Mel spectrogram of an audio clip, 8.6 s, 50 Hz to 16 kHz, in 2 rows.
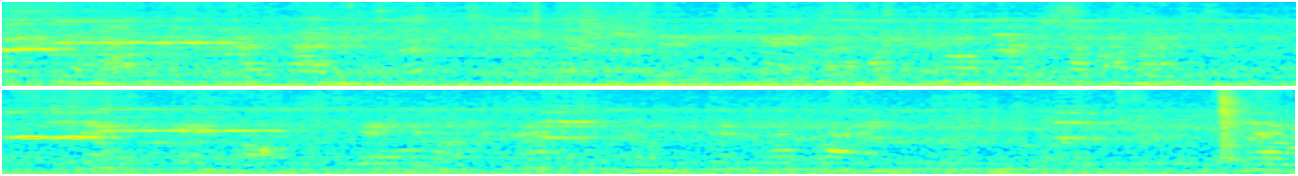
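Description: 815 series electric train running, heard from the front of the car: a steady low hum, with a brief two-note high beep recurring about every four and a half seconds.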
